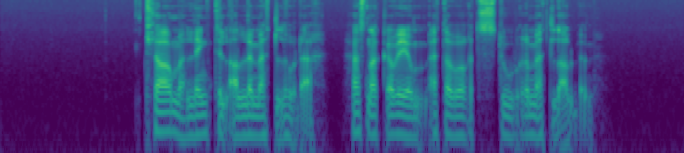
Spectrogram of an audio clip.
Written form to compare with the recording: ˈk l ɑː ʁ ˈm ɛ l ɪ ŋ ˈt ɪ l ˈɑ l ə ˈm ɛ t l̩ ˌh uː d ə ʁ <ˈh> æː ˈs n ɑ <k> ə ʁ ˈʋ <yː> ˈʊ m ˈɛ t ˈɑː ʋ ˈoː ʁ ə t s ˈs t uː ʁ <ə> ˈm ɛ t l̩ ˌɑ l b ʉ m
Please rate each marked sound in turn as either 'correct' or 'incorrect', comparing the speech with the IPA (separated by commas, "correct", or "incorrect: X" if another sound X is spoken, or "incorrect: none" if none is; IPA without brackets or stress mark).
correct, correct, incorrect: iː, correct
